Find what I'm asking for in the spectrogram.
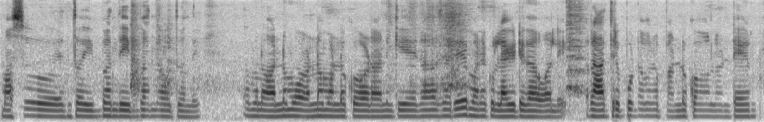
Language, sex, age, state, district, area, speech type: Telugu, male, 18-30, Telangana, Ranga Reddy, urban, spontaneous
